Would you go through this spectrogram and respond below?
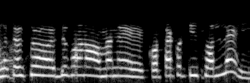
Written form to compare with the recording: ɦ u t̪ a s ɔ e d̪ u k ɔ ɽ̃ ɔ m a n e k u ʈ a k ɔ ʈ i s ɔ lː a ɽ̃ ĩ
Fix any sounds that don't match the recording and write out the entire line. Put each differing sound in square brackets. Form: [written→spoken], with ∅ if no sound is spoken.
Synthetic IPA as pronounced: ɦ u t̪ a s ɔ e d̪ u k ɔ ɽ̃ ɔ m a n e k [u→ɔ] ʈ a k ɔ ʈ i s ɔ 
